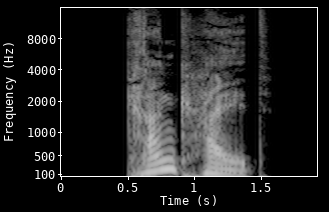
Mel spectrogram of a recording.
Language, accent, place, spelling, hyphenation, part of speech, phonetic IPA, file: German, Germany, Berlin, Krankheit, Krank‧heit, noun, [ˈkʁaŋkˌhaɪ̯t], De-Krankheit.ogg
- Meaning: 1. sickness, illness 2. disease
